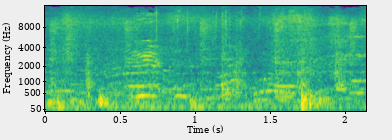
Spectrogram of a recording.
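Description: Several voices chattering and calling out, including high children's voices. None of the speech is clear enough to make out.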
